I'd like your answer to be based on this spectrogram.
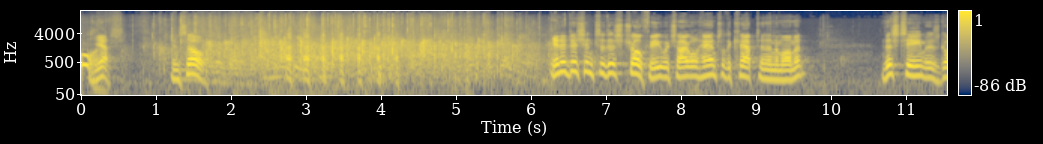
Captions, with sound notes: -And here's another one. -Yes. (applause) In addition to this trophy which I will hand to the captain in a moment,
